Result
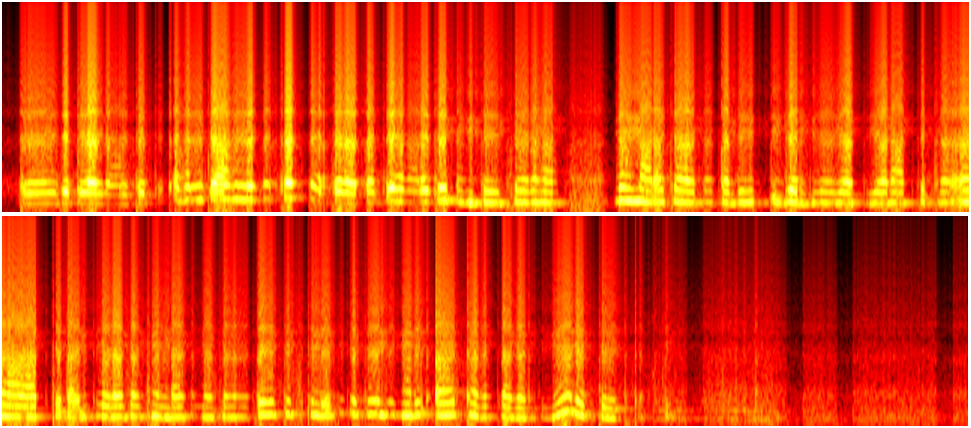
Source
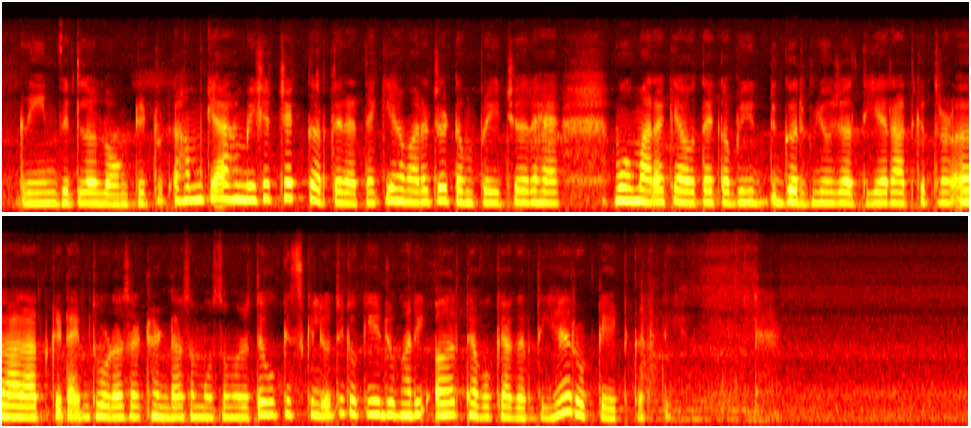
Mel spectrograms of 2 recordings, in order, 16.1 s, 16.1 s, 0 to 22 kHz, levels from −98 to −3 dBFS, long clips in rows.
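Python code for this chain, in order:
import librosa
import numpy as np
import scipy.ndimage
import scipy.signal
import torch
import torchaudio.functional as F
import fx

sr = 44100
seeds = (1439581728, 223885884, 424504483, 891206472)

y = fx.step_gate(x, sr, bpm=108, pattern='.xxxxx.xx', floor_db=-12.0, edge_ms=4.5)
y = fx.hum_notches(y, sr, base_hz=50, count=7)
y = fx.filter_sweep_highpass(y, sr, from_hz=450.0, to_hz=67.0, start_s=3.52, end_s=4.39, q=3.2)
y = fx.sample_hold(y, sr, seeds[0], rate_hz=2000.0, jitter_pct=20)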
